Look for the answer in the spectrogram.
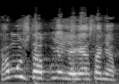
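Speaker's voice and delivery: high, loud, fast official question; a hint of a pushy official; mock official. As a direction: bark it like a suspicious bureaucrat.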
